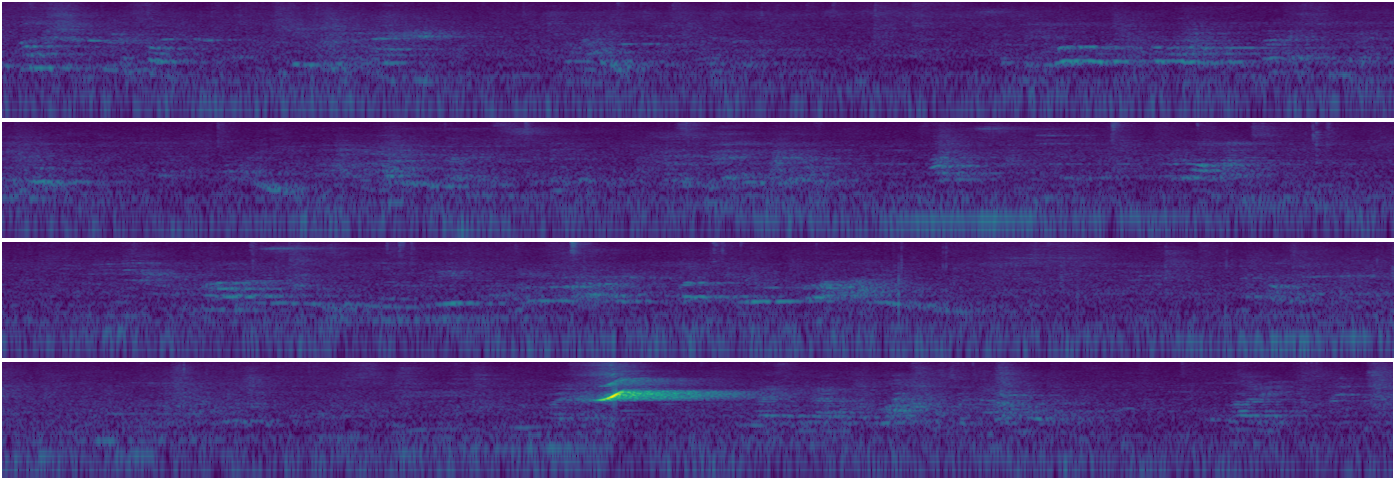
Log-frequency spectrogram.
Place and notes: Porto, Rua de Santana - street ambience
